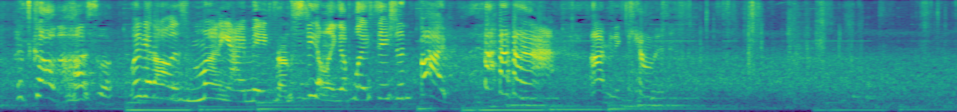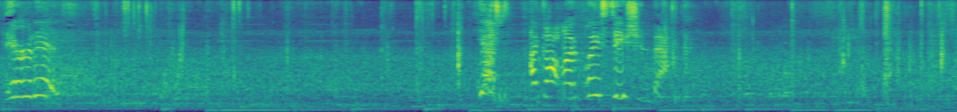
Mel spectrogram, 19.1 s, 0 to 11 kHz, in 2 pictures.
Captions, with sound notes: It's called the hustle. Look at all this money I made from stealing a PlayStation 5. (Evil Assistant laughing) I'm gonna count it. - There it is. Yes! I got my PlayStation back.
